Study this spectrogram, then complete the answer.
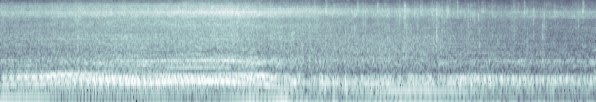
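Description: A Maserati MC Stradale convertible at a supercar gathering, its engine holding a loud, steady rev before the note drops and settles into a lower rumble, close by and without voices.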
